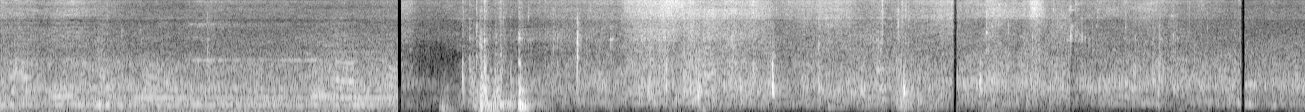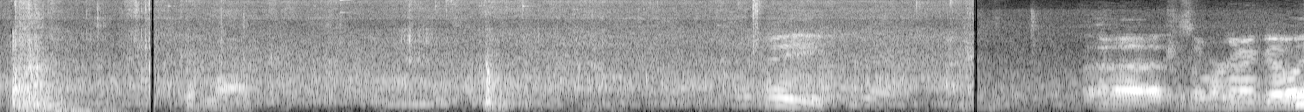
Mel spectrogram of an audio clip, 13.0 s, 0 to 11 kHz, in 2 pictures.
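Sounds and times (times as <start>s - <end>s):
short heavy thump: 6.6s - 7.2s.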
